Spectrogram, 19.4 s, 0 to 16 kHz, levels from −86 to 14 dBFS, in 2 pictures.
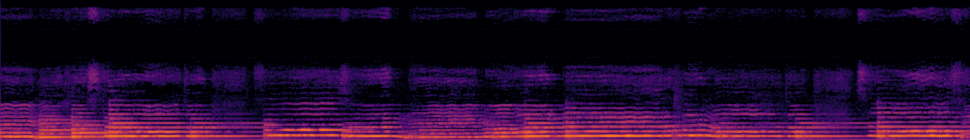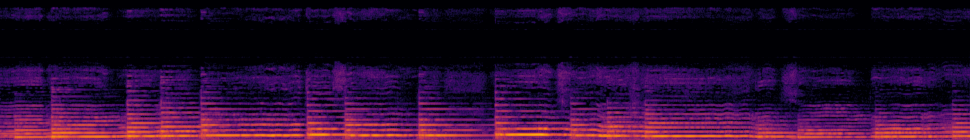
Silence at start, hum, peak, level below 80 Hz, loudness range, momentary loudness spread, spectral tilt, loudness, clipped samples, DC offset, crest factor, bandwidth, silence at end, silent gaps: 0 s; none; -2 dBFS; -52 dBFS; 8 LU; 13 LU; -4 dB/octave; -19 LUFS; under 0.1%; 0.5%; 16 dB; 15 kHz; 0 s; none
